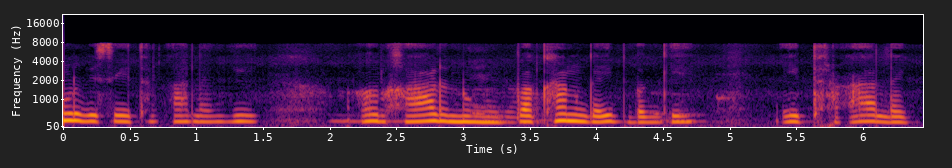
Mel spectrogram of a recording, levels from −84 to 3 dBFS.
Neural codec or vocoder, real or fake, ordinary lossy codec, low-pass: codec, 16 kHz, 6 kbps, DAC; fake; none; none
